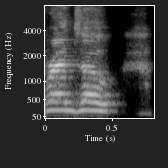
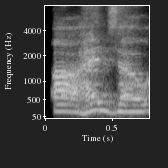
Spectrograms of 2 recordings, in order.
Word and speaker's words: Renzo: Do you go outside of Renzo? Henzo, I guess I'm pronouncing it with the R, Henzo Gracie.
